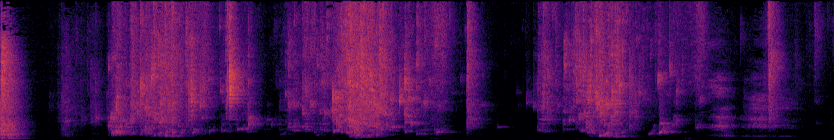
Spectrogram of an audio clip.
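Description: Running water from a tap splashes and sloshes as a face is wetted before a wet shave, rising and falling in close, uneven bursts with short pauses between handfuls.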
